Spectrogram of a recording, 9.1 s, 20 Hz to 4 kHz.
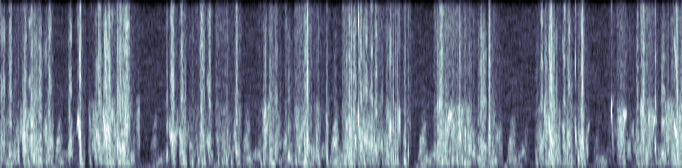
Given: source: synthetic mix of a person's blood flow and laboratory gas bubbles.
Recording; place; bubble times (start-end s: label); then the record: Doppler ultrasound of blood flow; precordium
0.00-0.73 s: bubbles
0.89-0.97 s: bubbles
1.00-1.14 s: bubbles
1.17-1.87 s: bubbles
2.19-3.23 s: bubbles
3.44-4.41 s: bubbles
4.55-5.48 s: bubbles
5.78-6.71 s: bubbles
7.12-7.87 s: bubbles
8.11-9.10 s: bubbles
From the record:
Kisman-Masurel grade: 444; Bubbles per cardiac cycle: continuous sound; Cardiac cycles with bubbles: 100%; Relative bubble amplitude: maximal (0.775 to 0.999); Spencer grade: 4 (maximum detectable bubble signal sounding continuously throughout systole and diastole of every cardiac period, and overriding the amplitude of the normal cardiac signals); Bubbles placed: only in the low amplitude regions of the cardiac cycle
